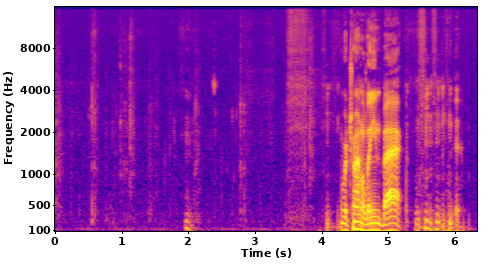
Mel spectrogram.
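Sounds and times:
person chewing crunchy salted peanut butter crackers: 0.0 - 4.2
speech: 4.3 - 6.2.

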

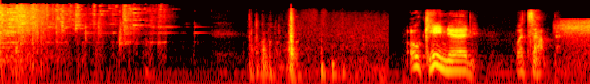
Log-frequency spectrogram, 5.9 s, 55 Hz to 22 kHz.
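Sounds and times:
window glass shattering: 0.0 - 1.8
window glass shards tinkling and clinking as they fall: 0.0 - 2.1
speech: 4.1 - 5.8.

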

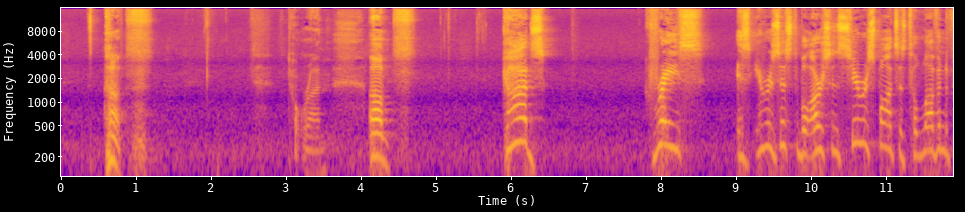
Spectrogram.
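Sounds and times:
speech: 0.6 - 1.0, 3.3 - 4.7, 6.2 - 6.5, 7.9 - 11.8
person sneezing: 0.6 - 1.3
faint sniff or throat sound: 0.9 - 1.2.

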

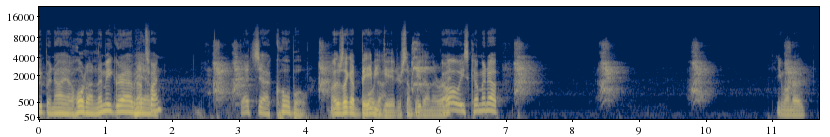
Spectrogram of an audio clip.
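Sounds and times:
speech: 0.0 - 1.9, 2.6 - 7.3, 11.1 - 11.6
dog barking: 2.6 - 3.2, 4.2 - 4.5, 5.6 - 5.9, 7.1 - 7.6, 8.4 - 8.9, 9.8 - 10.2, 11.2 - 11.5.

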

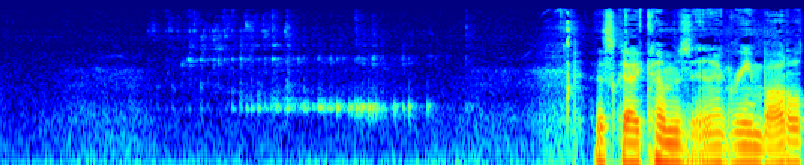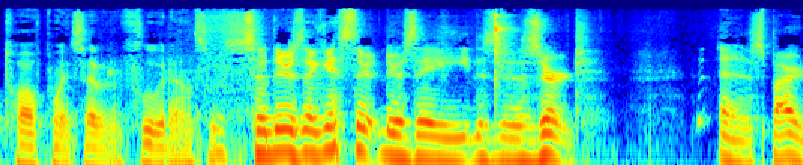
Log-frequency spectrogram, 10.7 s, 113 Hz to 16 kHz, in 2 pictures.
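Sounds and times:
ale brewed with almonds and cherries pouring into a glass: 1.0 - 3.1
soft clink of a glass: 1.4 - 2.9
speech: 4.0 - 9.4, 10.1 - 10.7.

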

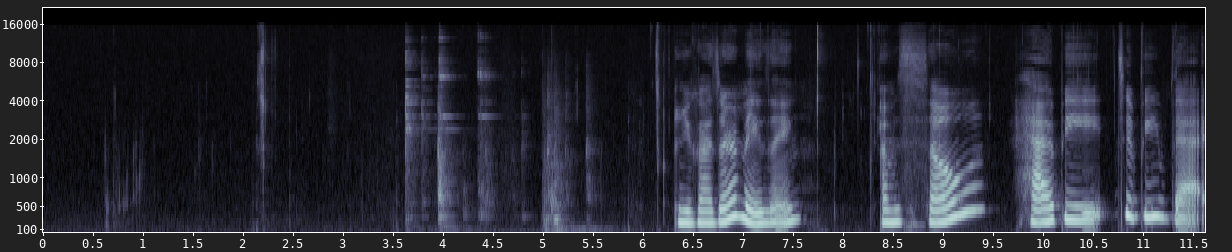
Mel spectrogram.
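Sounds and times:
person sipping and swallowing a shot of liquor: 0.6 - 2.4
sharp glass clink: 3.6 - 5.6
speech: 6.4 - 7.6, 8.4 - 9.2, 9.8 - 11.6.

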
